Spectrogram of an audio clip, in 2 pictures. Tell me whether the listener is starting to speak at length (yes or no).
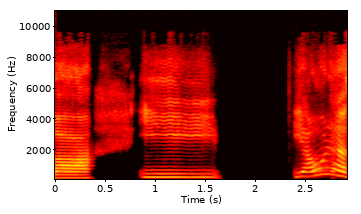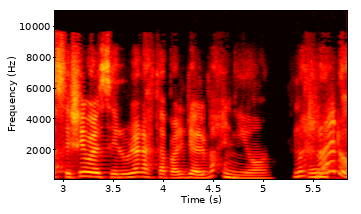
yes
